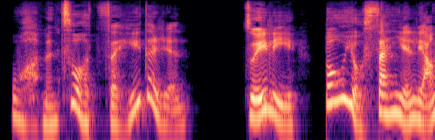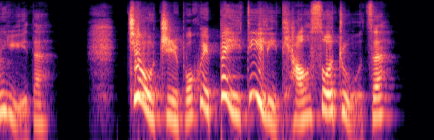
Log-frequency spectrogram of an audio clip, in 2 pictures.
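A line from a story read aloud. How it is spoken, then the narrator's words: Sneering. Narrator (Chinese): 探春冷笑道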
